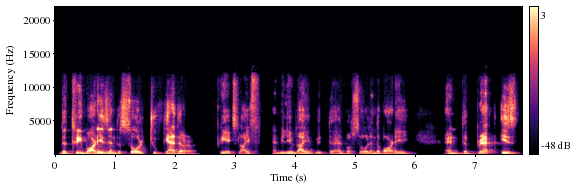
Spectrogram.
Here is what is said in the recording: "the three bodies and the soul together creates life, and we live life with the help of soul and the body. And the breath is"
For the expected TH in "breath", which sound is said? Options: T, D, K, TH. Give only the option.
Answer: T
